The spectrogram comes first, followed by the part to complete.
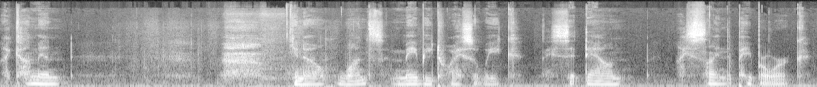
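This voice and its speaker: A man playing a smug, unreasonable boss in an ASMR roleplay, scolding an employee in a soft breathy whisper with a hesitant, condescending manner. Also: fairly even intonation, slow pace, noisy background. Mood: smug, self-pitying. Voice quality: breathy soft whisper with low creaky murmur. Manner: hesitant, condescending, meandering reprimand.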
